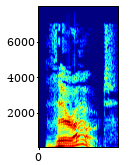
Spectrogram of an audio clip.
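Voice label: "thereout", British English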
